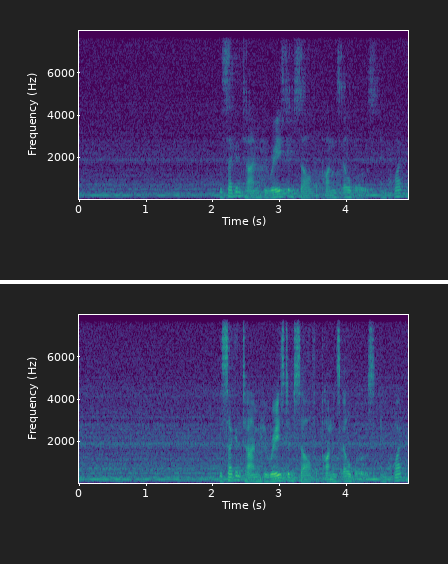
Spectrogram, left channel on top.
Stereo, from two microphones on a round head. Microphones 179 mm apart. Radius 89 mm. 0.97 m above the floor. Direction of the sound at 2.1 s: 75° right (ahead or behind).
